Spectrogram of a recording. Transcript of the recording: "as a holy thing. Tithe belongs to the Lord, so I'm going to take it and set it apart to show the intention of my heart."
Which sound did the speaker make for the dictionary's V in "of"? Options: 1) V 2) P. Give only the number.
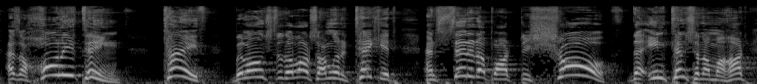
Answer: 1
